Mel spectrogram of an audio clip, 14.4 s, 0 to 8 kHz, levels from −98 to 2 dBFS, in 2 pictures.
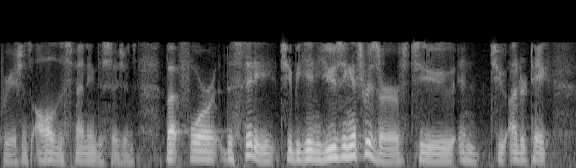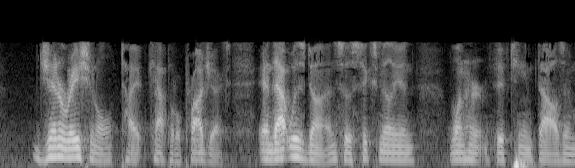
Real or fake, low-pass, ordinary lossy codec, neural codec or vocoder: real; 7.2 kHz; AAC, 16 kbps; none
